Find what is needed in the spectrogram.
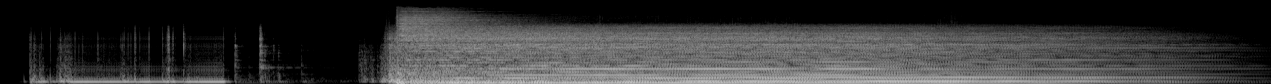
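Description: Short distorted electric guitar sting: a brief figure and a couple of plucked notes, then about four seconds in a loud full chord struck once that rings on and slowly fades away.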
